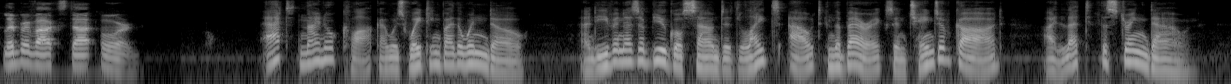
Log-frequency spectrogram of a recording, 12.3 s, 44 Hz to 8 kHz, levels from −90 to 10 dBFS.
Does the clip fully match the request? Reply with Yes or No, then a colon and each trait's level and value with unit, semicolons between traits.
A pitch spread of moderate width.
No: wide, 6.6 semitones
